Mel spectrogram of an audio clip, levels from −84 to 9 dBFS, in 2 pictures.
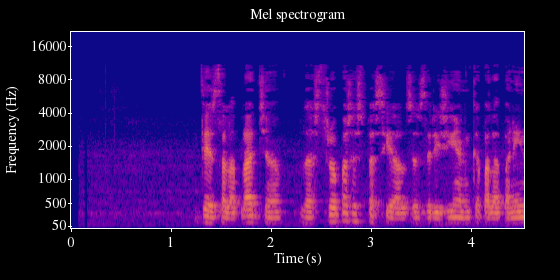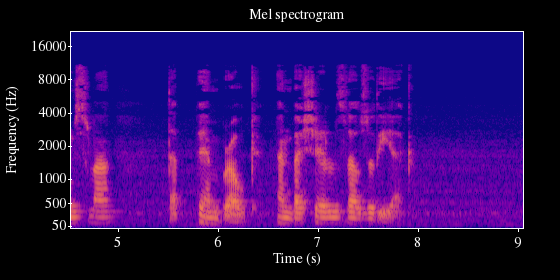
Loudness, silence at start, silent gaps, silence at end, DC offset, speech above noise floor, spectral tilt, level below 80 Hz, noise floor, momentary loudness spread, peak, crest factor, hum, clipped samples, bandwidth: -26 LUFS; 1.3 s; none; 1.1 s; under 0.1%; 30 dB; -3.5 dB/octave; -68 dBFS; -57 dBFS; 9 LU; -4 dBFS; 24 dB; none; under 0.1%; 11.5 kHz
